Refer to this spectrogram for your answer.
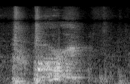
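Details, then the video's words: Lexi, a female Siberian Husky pet, vocalizing indoors in protest while her owners try to make the bed; a short whiny, talking-style moan rising then falling, preceded by two quick yelps. "Siberian Husky Won't Let Parents Make the Bed"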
